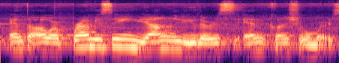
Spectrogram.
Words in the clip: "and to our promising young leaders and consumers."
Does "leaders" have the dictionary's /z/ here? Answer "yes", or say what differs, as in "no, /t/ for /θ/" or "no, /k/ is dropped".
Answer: no, /s/ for /z/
